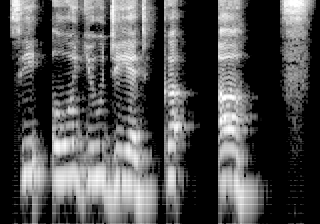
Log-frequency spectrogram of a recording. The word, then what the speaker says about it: cough: Cough. This gh is pronouncing as f. It's not pronouncing as j.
